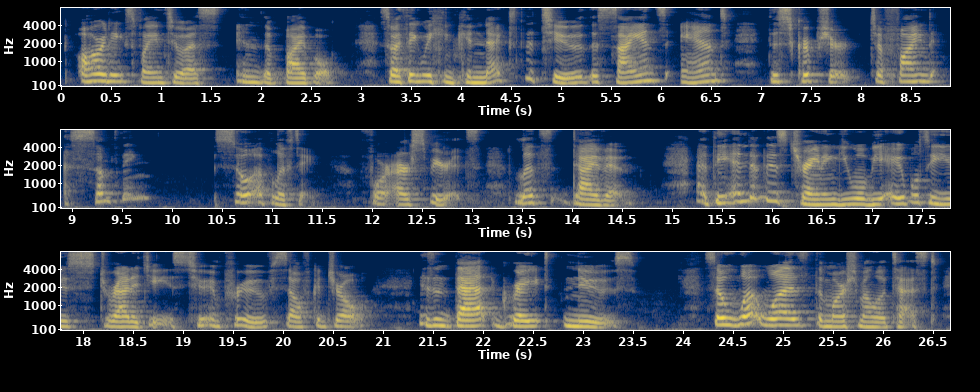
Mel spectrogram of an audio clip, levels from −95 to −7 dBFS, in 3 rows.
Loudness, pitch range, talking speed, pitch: -26 LUFS, 195-250 Hz, 130 wpm, 220 Hz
